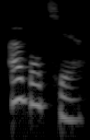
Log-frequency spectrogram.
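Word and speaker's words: avant-hier: Hier sal h it means yesterday avanthier avanthier the day before yesterday as you can hear we link the letter T with the letter E.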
